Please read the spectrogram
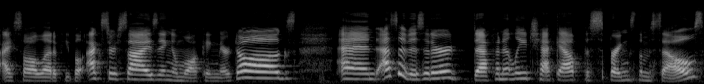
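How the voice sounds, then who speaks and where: A woman's bright, sharp tone with lively intonation. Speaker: travel vlogger. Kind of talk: travel vlog. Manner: animated.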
